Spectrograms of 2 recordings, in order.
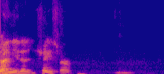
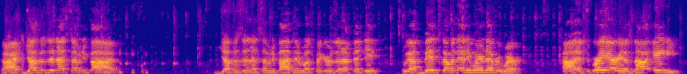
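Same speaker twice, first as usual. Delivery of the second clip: quick, raised auction calling; auctioneer calling bids; 6 semitones higher, 4 dB louder than usual. Real, not acted. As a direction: call out the bids like a live auction.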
